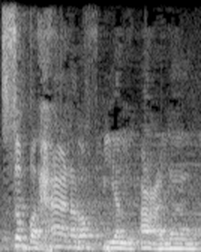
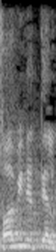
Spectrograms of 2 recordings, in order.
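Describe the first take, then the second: First: The phrase is articulated clearly, word by word. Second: The phrase is slurred and mumbled together. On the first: The speaker calls it right. "স্পষ্ট করে বলতে হবে" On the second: The speaker calls it wrong. "অনেকে আবার দেখবেন খালি আওয়াজ দেয় সুবহানাল্লাহ কই না"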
